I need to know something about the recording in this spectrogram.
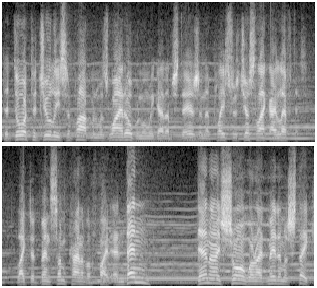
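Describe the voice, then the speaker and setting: A man's voice: a little high, fairly quick, lightly acted. Guy acting a hardboiled old radio crime narrator, shady fake pal, offhand slang, muffled with music under it. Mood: cool, confiding. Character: scheming, coolly deceitful killer narrating, pretending to be loyal pal.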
